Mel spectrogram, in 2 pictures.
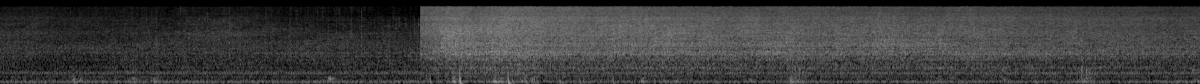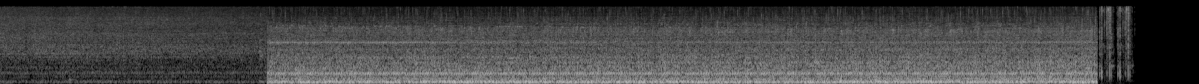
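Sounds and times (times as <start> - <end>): food sizzling in a frying pan: 0.0 - 14.7
thin high whine: 14.4 - 23.0.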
